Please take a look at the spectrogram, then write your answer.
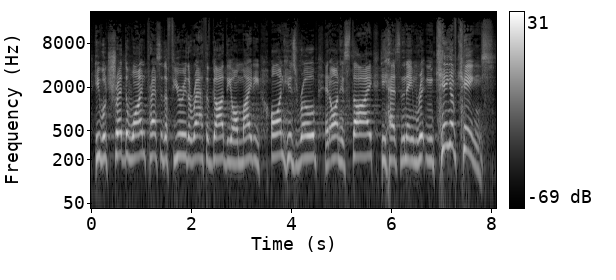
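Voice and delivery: forceful scripture reading. Acted. Preacher reading Revelation to the congregation, triumphant proclamation. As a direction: declaim it grandly, building in force.

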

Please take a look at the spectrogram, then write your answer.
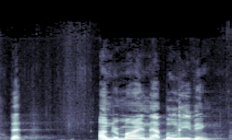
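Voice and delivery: ordinary talk, nothing marked

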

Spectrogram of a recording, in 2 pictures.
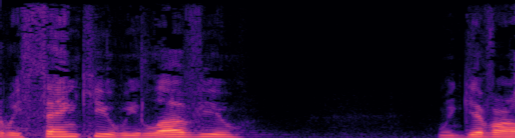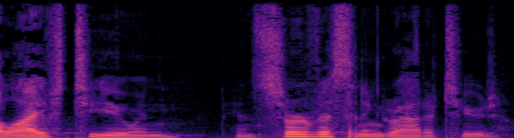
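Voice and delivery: pastor closing the sermon in prayer. Real, not acted.

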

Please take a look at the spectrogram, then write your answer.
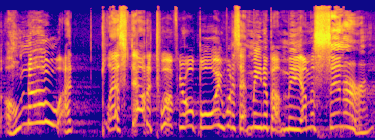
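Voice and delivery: high-pitched mock dismay; dismayed realisation. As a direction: act out a mother aghast at herself. Mother's sudden remorse, acted out.

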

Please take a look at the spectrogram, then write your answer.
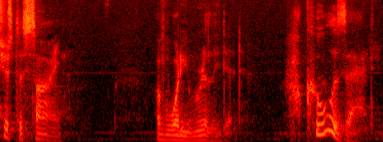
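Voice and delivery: whispered, low and breathy with awe; awed sermon whisper; hushed whisper. Real, not acted. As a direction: drop to a whisper as if sharing a secret.

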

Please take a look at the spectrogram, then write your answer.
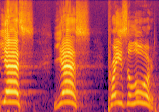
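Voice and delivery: high, loud, slow cry of relief; relieved praise. Acted. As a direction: burst out in joyful relief. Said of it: "And you're like".

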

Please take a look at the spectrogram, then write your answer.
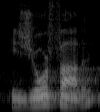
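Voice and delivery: ordinary talk

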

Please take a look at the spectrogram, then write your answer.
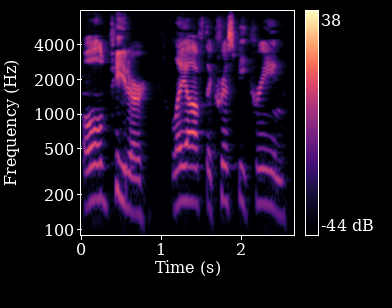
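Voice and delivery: loud, mocking brag, slow on the first words; teasing victory gloat. John teasing Peter after winning the race, loud and gloating. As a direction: rub it in to the loser. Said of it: "That's what he's saying".

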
